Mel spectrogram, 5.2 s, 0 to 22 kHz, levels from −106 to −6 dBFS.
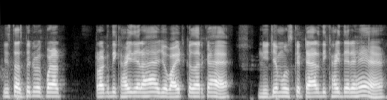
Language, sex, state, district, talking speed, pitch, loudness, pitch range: Hindi, male, Jharkhand, Garhwa, 265 wpm, 160 Hz, -15 LUFS, 150-160 Hz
